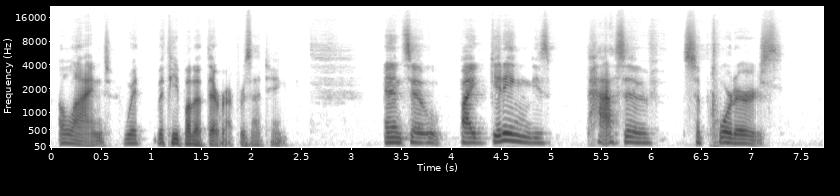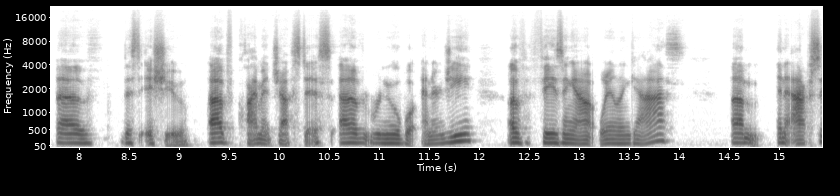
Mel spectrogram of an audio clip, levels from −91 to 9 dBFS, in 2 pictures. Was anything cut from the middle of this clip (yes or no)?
no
